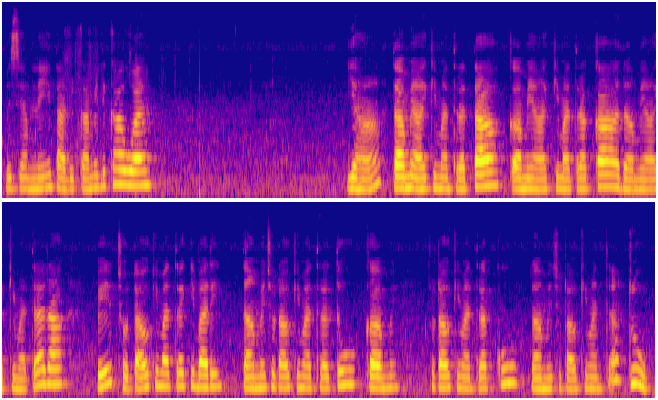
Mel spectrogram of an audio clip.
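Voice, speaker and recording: A woman teaching a workbook lesson to young children, slow and clear, repeating each letter and word. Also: medium pitch, darkish tone, a little hiss or hum.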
